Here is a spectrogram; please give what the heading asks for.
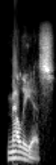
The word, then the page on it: malleus: American English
